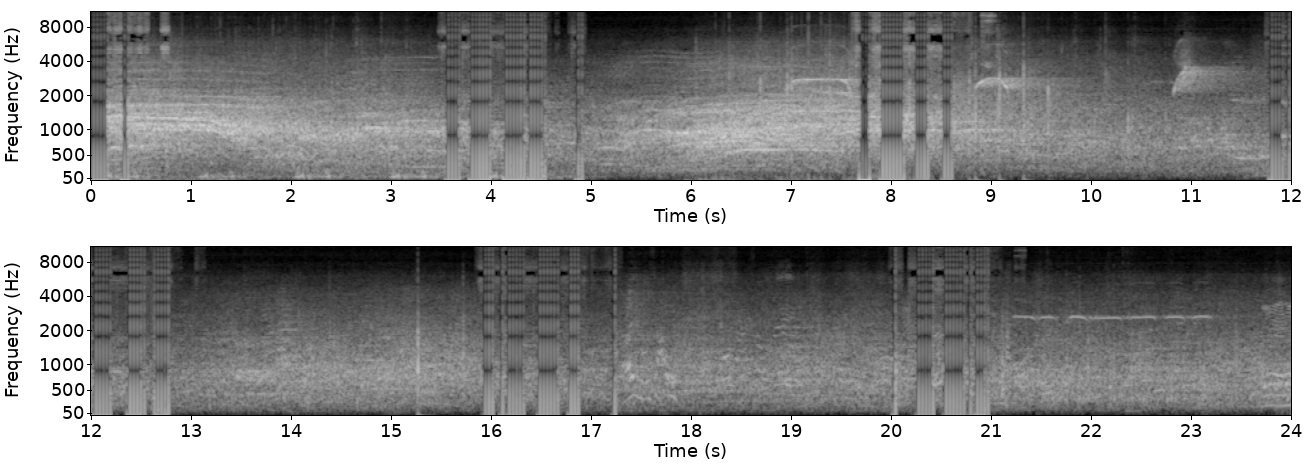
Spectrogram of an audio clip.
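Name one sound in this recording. A young woman speaks through a microphone in a large echoing hall.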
